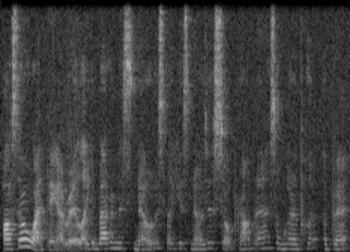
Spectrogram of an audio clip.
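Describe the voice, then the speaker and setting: A woman's voice: mid-range voice, fairly even intonation, fast talker, vocal fry. A young woman whose first language is Chinese, chatting through a makeup tutorial in a gushing, filler-heavy way. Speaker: beauty vlogger. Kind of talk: get-ready-with-me makeup tutorial chat.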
